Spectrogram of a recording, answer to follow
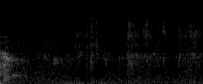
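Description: Faint rustling and rubbing of a length of foam pipe insulation being handled, over quiet room tone.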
